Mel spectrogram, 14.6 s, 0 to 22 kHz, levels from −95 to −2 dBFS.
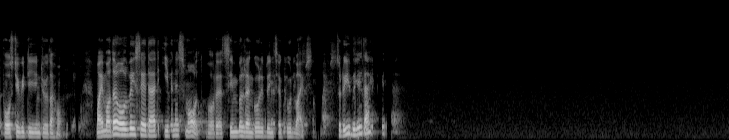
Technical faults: dropped buffer (overrun); echo leak

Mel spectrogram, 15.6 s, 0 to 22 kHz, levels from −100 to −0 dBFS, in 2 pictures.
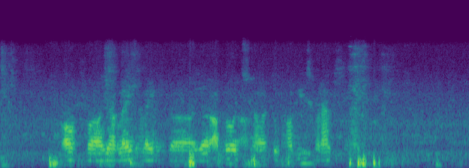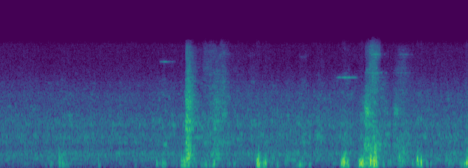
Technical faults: echo with no canceller

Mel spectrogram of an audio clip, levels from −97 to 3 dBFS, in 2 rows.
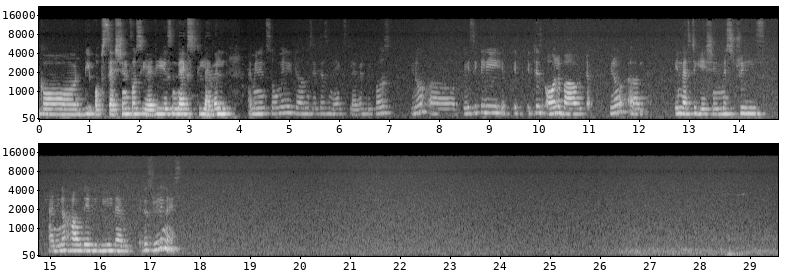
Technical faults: automatic gain rising

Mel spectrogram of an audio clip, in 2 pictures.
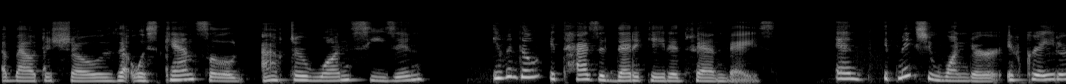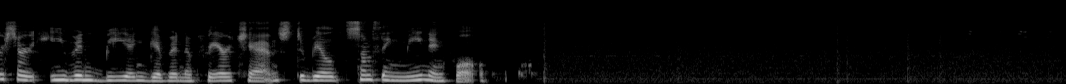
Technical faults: echo leak; background gated by the echo canceller

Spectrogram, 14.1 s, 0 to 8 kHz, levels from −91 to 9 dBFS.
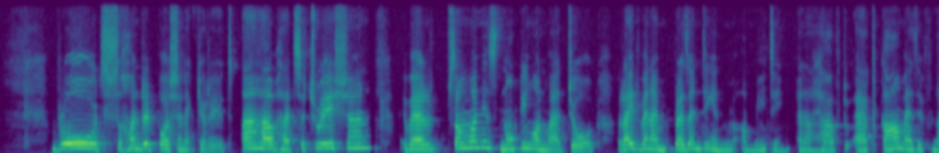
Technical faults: short concealed packet loss; burst of packet loss

